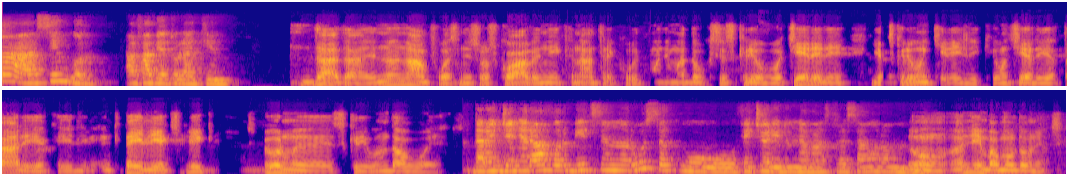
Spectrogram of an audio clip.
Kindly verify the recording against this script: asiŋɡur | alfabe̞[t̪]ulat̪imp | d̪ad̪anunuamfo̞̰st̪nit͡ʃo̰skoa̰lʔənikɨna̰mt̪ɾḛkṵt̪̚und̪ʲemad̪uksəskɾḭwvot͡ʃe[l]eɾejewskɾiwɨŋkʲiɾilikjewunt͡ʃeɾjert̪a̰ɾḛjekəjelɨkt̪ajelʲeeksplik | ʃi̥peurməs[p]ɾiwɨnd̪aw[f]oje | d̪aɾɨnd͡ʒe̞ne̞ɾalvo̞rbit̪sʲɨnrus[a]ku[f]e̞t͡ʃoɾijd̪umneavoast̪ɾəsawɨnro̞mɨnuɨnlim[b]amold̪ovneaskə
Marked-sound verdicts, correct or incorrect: correct, incorrect, incorrect, incorrect, incorrect, correct, correct

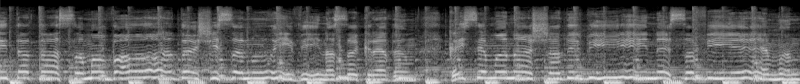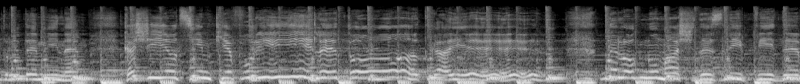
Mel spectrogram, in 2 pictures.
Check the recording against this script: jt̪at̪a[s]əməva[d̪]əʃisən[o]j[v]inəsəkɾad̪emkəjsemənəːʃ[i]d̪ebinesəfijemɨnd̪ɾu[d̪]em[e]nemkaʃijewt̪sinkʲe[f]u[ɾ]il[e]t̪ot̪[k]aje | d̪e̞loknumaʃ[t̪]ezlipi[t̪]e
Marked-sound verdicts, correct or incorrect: correct, correct, incorrect, correct, incorrect, correct, incorrect, correct, correct, correct, correct, incorrect, incorrect

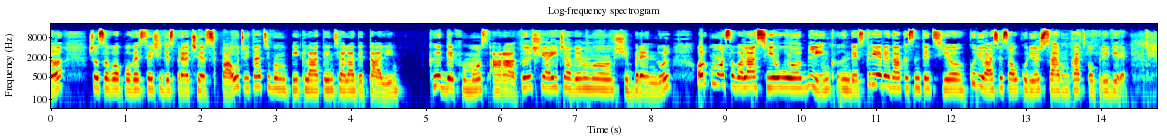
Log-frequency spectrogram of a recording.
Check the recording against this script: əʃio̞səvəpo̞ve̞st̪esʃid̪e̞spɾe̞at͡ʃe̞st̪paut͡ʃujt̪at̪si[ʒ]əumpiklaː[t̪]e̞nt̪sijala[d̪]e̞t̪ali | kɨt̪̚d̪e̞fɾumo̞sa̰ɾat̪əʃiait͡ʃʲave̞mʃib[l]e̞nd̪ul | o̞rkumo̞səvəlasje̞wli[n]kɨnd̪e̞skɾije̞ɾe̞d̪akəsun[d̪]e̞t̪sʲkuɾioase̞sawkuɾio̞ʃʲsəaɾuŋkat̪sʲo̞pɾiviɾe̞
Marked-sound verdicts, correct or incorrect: incorrect, correct, correct, incorrect, incorrect, incorrect

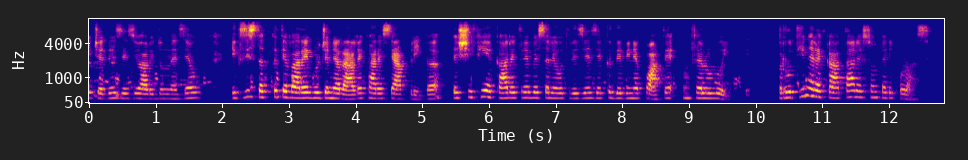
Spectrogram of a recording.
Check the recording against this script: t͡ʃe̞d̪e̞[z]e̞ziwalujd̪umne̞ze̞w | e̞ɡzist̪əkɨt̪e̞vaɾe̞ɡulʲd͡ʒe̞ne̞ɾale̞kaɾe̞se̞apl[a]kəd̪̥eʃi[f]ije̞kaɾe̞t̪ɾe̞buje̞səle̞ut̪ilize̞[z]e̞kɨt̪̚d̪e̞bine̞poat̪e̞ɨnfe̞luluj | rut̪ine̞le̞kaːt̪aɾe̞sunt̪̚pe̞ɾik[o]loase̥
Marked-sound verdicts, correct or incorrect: correct, incorrect, correct, correct, incorrect

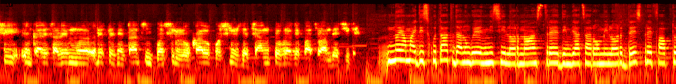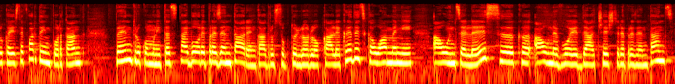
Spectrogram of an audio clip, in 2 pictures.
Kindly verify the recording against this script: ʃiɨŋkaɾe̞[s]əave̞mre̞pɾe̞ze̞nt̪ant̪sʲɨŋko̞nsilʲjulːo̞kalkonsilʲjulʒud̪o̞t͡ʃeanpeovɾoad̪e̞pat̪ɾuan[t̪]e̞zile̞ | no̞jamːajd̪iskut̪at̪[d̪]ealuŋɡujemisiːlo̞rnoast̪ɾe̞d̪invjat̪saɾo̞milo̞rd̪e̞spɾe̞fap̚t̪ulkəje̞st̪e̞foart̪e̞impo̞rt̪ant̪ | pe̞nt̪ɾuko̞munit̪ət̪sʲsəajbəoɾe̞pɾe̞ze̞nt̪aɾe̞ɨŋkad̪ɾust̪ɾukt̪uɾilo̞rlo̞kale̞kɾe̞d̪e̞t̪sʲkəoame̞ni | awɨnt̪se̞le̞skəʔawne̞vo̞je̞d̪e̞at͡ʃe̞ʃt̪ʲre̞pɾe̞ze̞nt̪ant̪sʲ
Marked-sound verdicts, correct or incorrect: correct, incorrect, correct

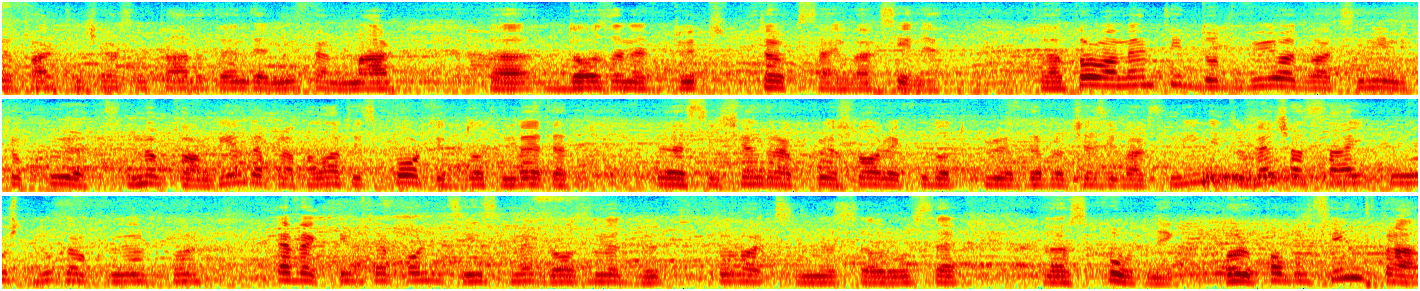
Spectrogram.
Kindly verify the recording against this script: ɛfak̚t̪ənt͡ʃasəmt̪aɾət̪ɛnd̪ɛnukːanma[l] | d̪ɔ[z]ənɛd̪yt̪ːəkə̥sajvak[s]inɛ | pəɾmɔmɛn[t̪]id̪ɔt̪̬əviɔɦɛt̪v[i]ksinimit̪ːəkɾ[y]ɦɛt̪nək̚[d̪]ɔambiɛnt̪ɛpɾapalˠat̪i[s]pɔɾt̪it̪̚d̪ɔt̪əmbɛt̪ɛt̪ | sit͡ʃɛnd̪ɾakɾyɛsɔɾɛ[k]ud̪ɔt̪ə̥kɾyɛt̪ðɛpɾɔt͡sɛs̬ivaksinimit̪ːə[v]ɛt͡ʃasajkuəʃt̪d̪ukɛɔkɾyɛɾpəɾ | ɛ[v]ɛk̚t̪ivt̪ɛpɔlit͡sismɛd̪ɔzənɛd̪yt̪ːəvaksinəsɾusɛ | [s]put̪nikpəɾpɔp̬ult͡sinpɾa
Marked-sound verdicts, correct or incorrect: incorrect, correct, correct, correct, incorrect, correct, incorrect, correct, correct, correct, incorrect, correct

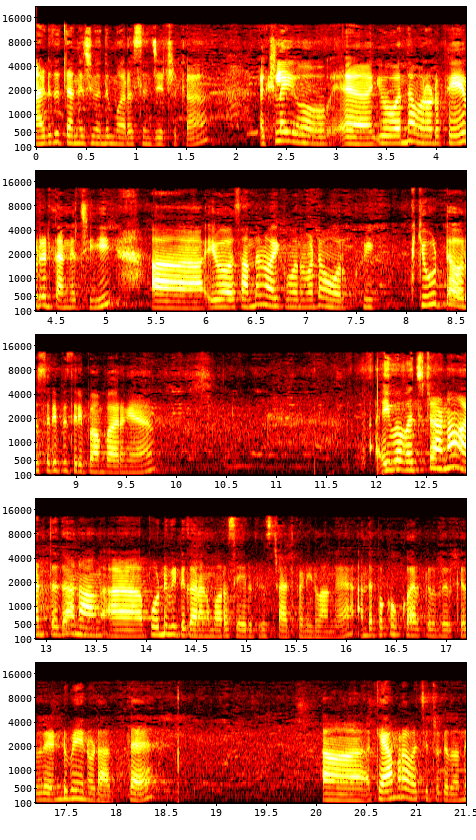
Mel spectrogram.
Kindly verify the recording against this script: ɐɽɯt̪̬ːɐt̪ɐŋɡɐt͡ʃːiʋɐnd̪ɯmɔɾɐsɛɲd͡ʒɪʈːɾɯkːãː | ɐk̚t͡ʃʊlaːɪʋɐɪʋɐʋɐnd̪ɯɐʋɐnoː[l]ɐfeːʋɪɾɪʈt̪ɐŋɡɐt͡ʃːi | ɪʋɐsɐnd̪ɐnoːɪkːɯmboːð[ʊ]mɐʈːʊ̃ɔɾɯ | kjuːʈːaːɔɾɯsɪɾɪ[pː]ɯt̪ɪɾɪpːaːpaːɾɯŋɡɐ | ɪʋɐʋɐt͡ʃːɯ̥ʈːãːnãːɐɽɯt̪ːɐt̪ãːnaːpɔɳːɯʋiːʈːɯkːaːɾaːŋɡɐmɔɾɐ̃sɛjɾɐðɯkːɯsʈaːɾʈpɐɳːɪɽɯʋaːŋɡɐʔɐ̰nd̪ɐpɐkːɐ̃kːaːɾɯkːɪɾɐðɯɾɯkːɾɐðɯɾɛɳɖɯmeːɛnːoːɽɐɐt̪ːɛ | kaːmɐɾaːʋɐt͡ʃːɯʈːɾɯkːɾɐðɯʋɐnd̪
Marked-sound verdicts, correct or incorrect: incorrect, incorrect, correct

